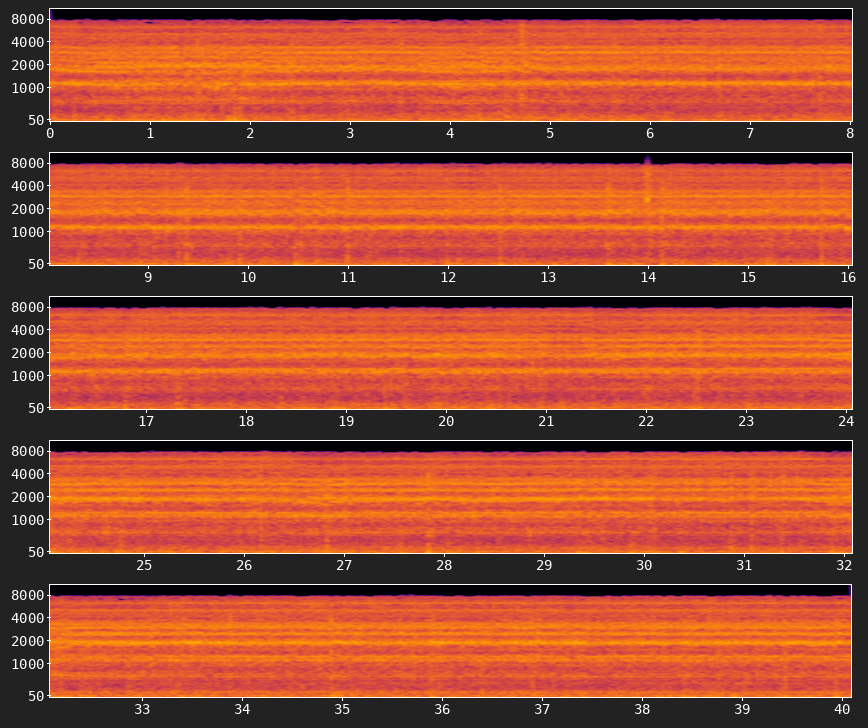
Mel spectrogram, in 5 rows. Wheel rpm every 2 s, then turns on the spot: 150, 150, 150, 150, 150, 150, 150, 150, 160, 160, 160, 160, 160, 160, 160, 160, 160, 160, 160, 160.
none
